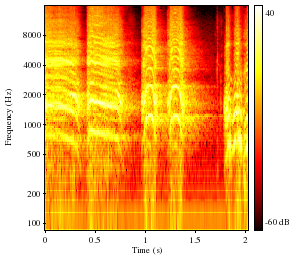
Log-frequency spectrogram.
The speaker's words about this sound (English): typically if a turkey cuts you off, say with an owl hoot or a crow call, and I'll demonstrate like,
